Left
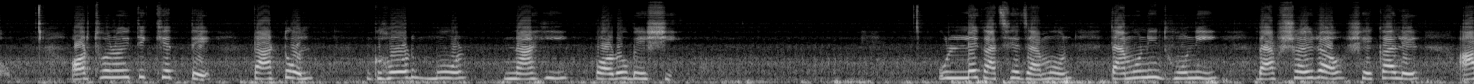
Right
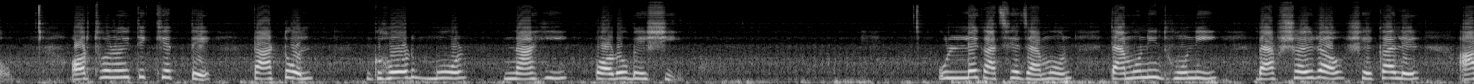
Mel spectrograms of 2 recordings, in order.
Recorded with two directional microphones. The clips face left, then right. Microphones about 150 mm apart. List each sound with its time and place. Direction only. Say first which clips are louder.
0.3 s a woman's voice: right 5 dB; 45° right (ahead or behind)
9.4 s a woman's voice: right 3 dB; 50° right (ahead or behind)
